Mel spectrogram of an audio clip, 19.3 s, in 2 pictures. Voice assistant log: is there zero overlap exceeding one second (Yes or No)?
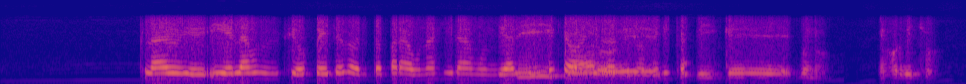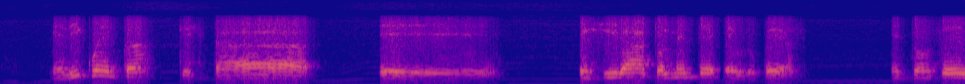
No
